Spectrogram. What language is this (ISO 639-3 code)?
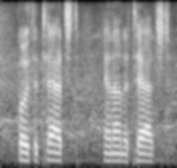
eng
